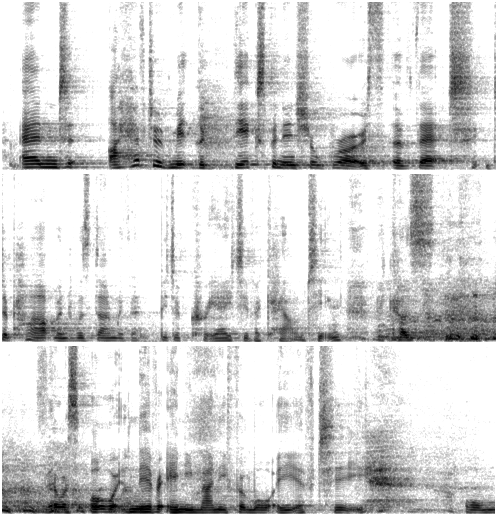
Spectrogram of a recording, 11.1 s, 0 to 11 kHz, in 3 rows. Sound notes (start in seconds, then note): 6.4 audience laughing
